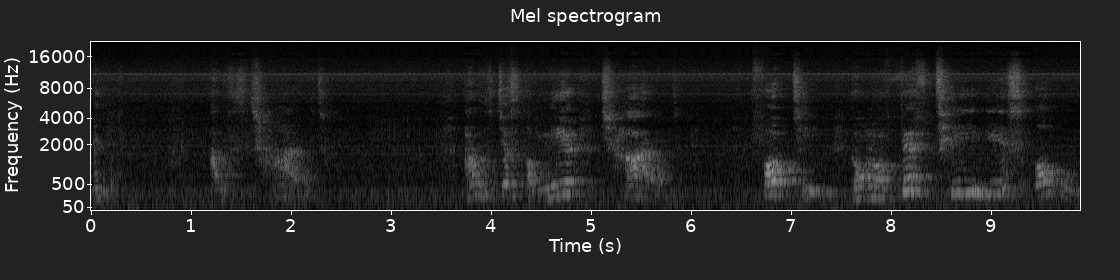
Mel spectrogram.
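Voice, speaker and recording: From far off in an echoing space comes a woman playing a sassy, cranky old comedienne on stage. She takes her time over her folksy stand-up tales, stretching words and pausing dramatically, with pitch that swings widely. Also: lively intonation. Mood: wry, indignant. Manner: folksy, drawn-out delivery with dramatic pauses. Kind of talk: theatrical stand-up storytelling monologue. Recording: echoey, noisy stage recording from far off.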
